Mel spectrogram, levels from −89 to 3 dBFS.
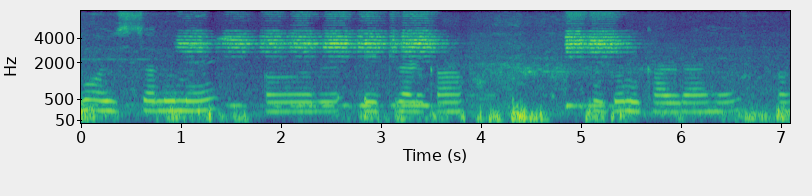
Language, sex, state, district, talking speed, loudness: Hindi, female, Maharashtra, Gondia, 95 wpm, -15 LUFS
